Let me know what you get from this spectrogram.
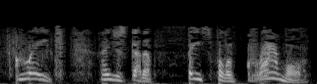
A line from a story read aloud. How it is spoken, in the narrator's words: Jaina spluttered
